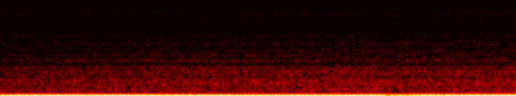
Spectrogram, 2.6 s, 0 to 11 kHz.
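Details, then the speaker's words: BMW E39 528i (M52TU/M54) before VANOS seal replacement: low, lumpy, erratic idle that wavers and sags briefly near the end, from worn dual VANOS seals, which also cause bog-down pulling away in first gear. "So you're getting a rough idle. This is going to translate to a hesitation when you're coming from a stop."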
